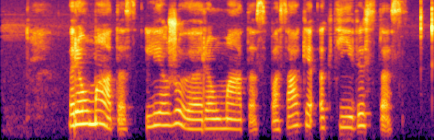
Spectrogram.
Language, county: Lithuanian, Vilnius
